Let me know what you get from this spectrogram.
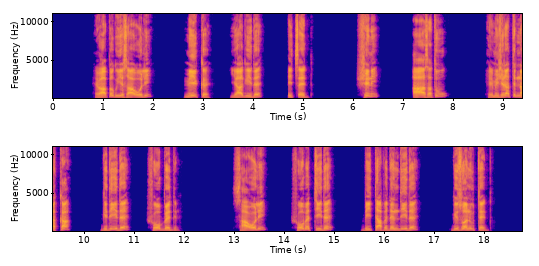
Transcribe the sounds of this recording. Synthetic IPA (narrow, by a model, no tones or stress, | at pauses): hɛwaːpːɛɡʊjːɛs̬aːo̞ːlɪ | miːkːɛ | jaːɡiːd̪ɛ | ɪt͡sʼːe̞ːd̪ːɐ̥ | ʃɪn | ʔaːɐs̬ɐt̪uː | hɛmɪʃ̬ɪɾɐt̪ːɪnːɐkːɐ | ɡɪd̪iːd̪ɛ | ʃo̞ːbːe̞ːd̪ːɪnɔ̥ | sa̰ːo̞ːlɪ | ʃo̞ːbɛt̪ːiːd̪ɛ | biːt̪ːaːpːɛd̪ɛnd̪iːd̪ɛ | ɡɪs̬ʊwɐnʊt̪ːe̞ːd̪ːɐ̥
